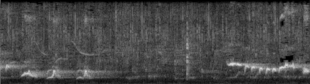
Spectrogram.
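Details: Wild white-rumped shama singing in forest to provoke rivals: loud warbled whistles, a quiet gap with a faint click, then a rapid wavering trill of whistled notes.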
